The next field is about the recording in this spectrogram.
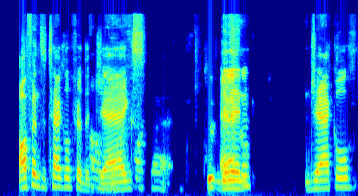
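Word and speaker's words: Joeckel: Luke ja jel offensive tackle for the Jags Jackal it's not spelled Jackal so that's weird that it's pronounced Jack it's like Joe and then ckel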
